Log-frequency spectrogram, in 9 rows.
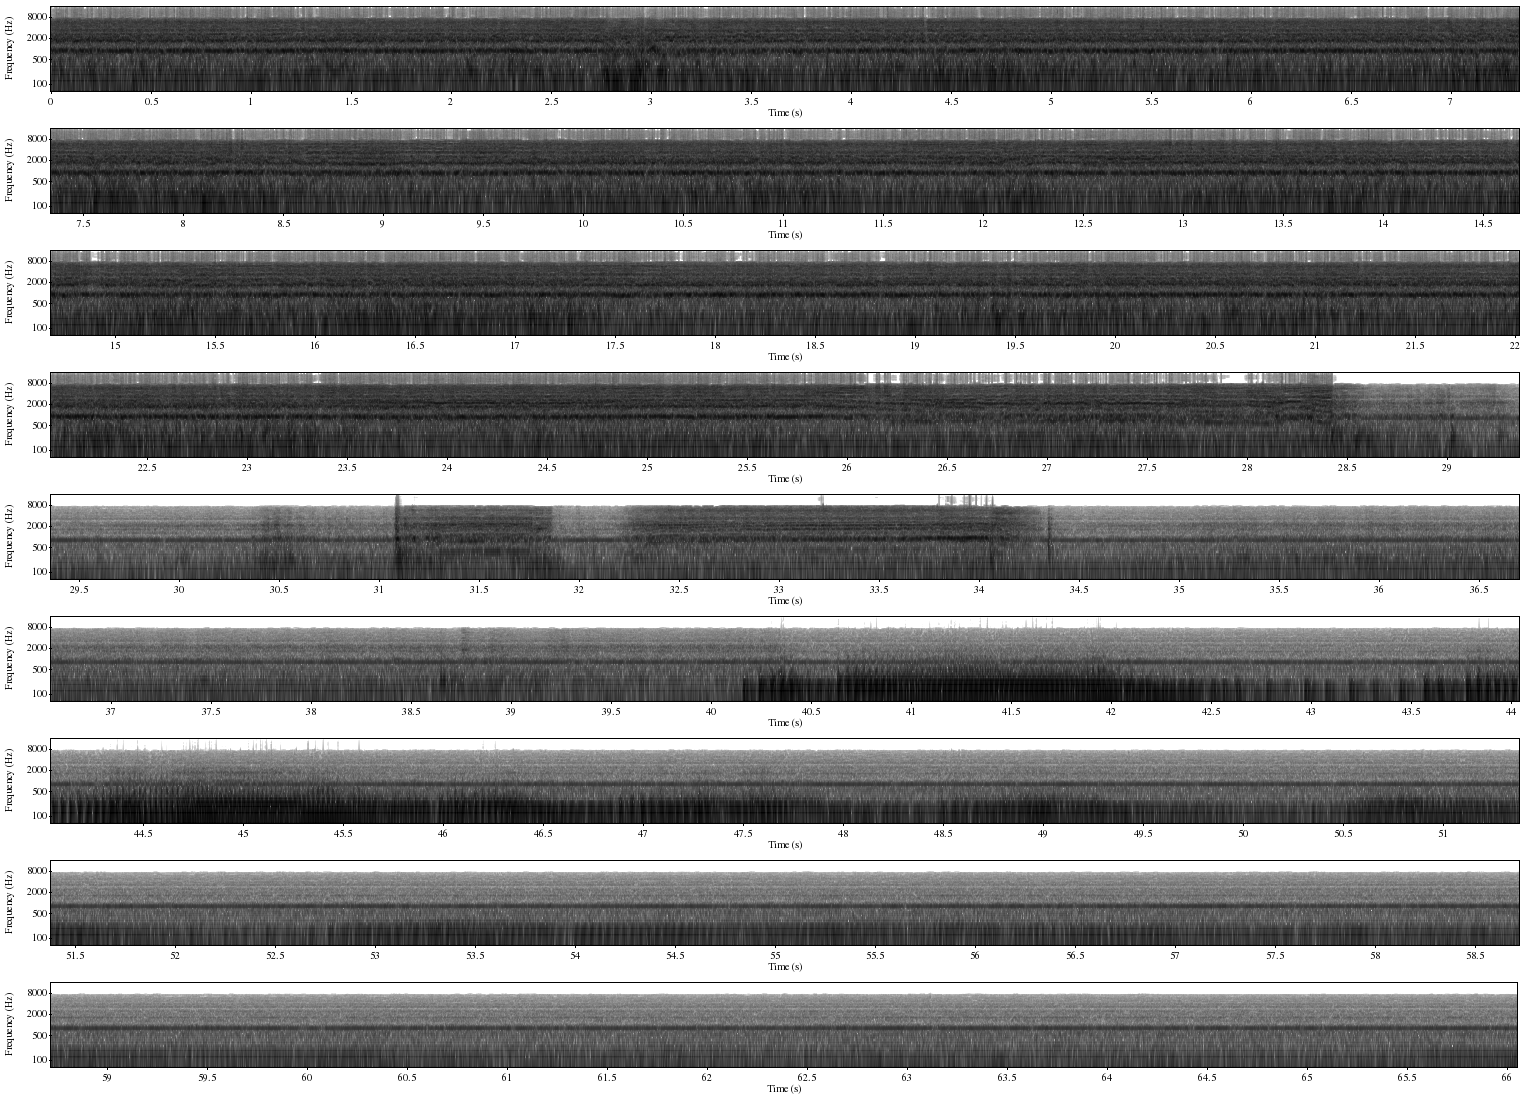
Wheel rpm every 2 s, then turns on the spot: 230, 210, 230, 230, 230, 230, 220, 230, 230, 230, 230, 230, 220, 180, 70, 30, 90, 30, 20, 20, 0, 0, 0, 0, 0, 0, 0, 0, 0, 0, 0, 0, 0.
28-30 34-40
